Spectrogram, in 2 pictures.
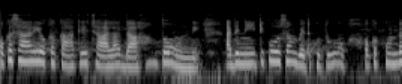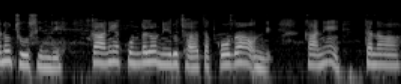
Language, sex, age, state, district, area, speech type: Telugu, female, 18-30, Telangana, Nizamabad, urban, spontaneous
